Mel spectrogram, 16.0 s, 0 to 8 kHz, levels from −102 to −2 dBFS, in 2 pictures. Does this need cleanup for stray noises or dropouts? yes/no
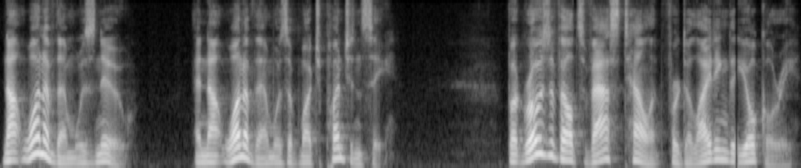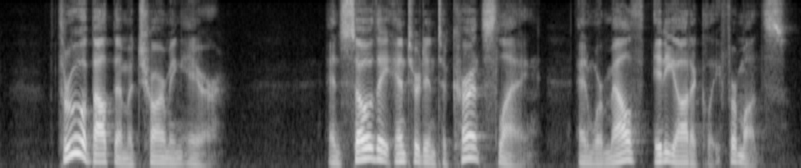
yes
